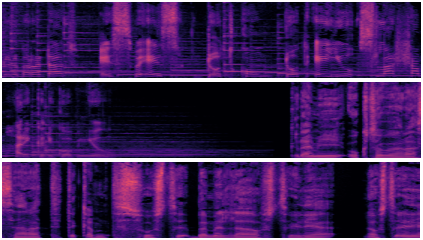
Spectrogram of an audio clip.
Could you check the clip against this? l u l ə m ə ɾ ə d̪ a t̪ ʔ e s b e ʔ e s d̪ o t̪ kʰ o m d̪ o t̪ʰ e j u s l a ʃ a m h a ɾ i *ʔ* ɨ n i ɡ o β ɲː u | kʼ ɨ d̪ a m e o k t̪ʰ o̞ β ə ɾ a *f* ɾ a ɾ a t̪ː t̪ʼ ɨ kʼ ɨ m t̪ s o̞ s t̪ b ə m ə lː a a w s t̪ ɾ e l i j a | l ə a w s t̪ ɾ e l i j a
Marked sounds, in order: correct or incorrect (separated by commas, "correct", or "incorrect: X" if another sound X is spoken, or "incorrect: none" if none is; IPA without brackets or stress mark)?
incorrect: k, incorrect: s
